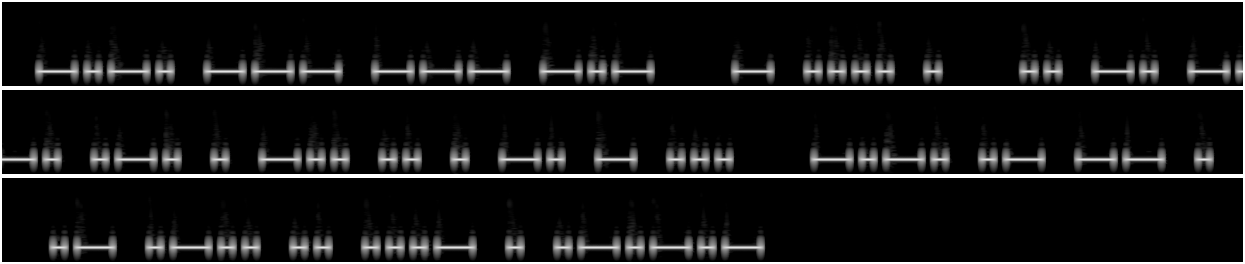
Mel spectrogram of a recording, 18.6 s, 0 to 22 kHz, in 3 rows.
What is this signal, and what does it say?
Morse code, heard as a keyed tone, about 19 wpm, 700 Hz. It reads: COOK THE INGREDIENTS CAME ALIVE.
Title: Sentences with 5-Word Phrases - 20wpm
